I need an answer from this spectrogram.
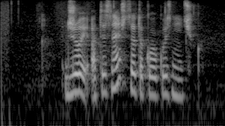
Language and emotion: Russian, neutral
